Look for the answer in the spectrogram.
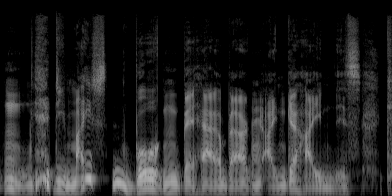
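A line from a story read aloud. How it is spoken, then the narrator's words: Giggled. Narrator (German): kicherte Rusty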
